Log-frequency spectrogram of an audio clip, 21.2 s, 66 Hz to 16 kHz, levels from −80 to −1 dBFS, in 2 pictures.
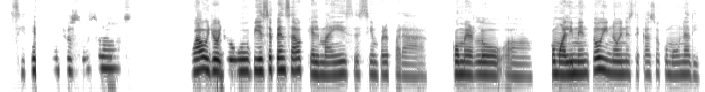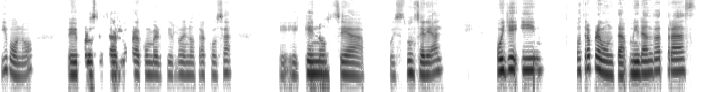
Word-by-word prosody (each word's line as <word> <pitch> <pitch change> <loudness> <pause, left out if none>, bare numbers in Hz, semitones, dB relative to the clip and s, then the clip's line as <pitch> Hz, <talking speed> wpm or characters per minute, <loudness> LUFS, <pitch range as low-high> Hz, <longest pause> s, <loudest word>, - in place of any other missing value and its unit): Sí, 215 - -18
tiene 245 +3 0 0.2
muchos 245 -1 -10
usos. 270 +1 -5 0.9
Guau, 245 +3 +7
yo 235 0 +8
yo - - -4 0.2
hubiese 235 +2 +4
pensado 250 -1 +4
que 205 - -5
el 200 -1 +2
maíz 195 +2 -3
es 200 -1 -13
siempre 195 -1 -8
para 180 -2 -16 0.3
comerlo, 195 -1 0
ah, 180 -1 -13 0.3
como 205 -1 +2
alimento 205 +5 +4
y 245 - +2
no 210 -1 -1
en 205 0 -2
este 200 0 -12
caso 200 +1 -14
como 195 -2 -10
un 195 +1 -7
aditivo, 200 +3 -8
¿no? 185 +10 -14 0.5
Eh, 195 0 0
procesarlo 200 +1 -4
para 210 -3 -4
convertirlo 195 0 -10
en 190 0 -10
otra 195 +1 -14
cosa, 200 +2 -12 0.7
eh 195 +1 -13
eh, 185 - -16
que 210 -1 +3
no 205 -1 +1
sea, 195 -2 -5 0.4
pues, 185 -1 -15
un 215 -1 -2
cereal. 200 +5 -3 0.8
Oye, 245 +2 +5
y, 250 0 +1
mm, 245 - -11 0.5
otra 275 +4 -1
pregunta, 200 -8 +1
mirando 210 +2 +1
atrás 240 0 -3
205 Hz, 140 wpm, -21 LUFS, 195-235 Hz, 0.9 s, yo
